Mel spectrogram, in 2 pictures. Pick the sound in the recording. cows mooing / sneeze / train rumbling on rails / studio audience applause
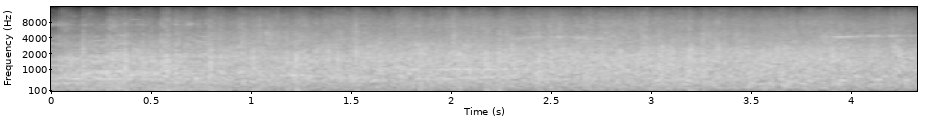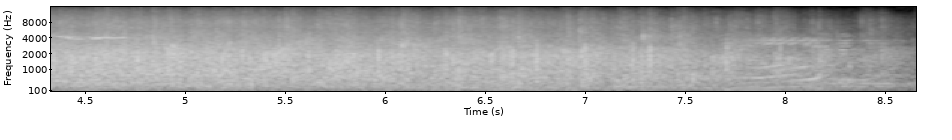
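studio audience applause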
